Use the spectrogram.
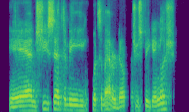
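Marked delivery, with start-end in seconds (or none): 1.9-3.5 put-on accent from Peru. Retelling the chef's reply to the speaker's question, in a thick Peruvian accent. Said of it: "In a very thick Peruvian accent".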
